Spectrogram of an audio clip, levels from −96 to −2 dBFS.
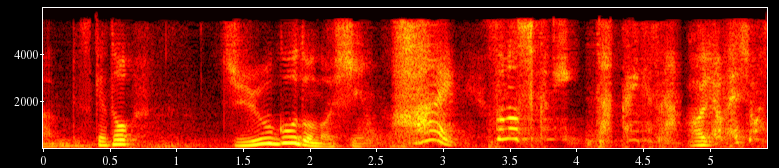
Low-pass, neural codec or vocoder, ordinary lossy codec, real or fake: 5.4 kHz; codec, 16 kHz, 0.7 kbps, FocalCodec; AAC, 24 kbps; fake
